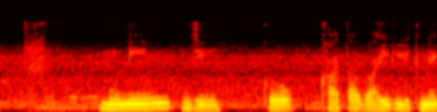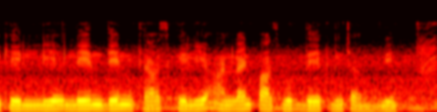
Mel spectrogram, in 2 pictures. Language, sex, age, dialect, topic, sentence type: Hindi, male, 18-24, Hindustani Malvi Khadi Boli, banking, statement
